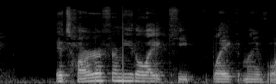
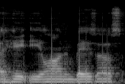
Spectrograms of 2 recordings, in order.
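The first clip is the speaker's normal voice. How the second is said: ordinary talk, nothing marked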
